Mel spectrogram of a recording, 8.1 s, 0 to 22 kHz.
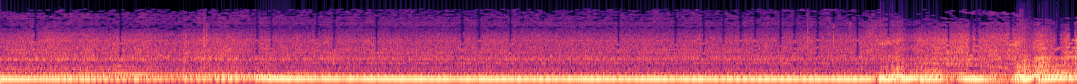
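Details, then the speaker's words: Mazda RX-8 rotary after new Black Halo Racing coils, MSD wires and plugs, warming up: steady even idle and clean throttle blips, earlier popping gone. "it's getting close but it does sound smoother to me I don't hear the popping"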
